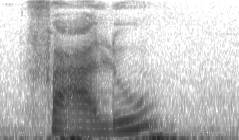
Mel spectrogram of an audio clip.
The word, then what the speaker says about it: فعلوا: Okay, it's good to remember that the alif on the plural ending, wow alif, is a spelling convention only and is not to be pronounced. So when I say هم فعلوا, what I actually pronounce is the wa.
